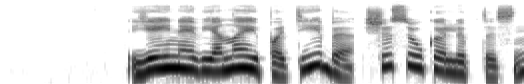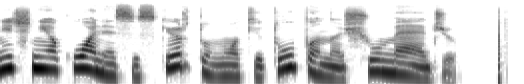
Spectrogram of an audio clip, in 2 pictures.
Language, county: Lithuanian, Klaipėda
